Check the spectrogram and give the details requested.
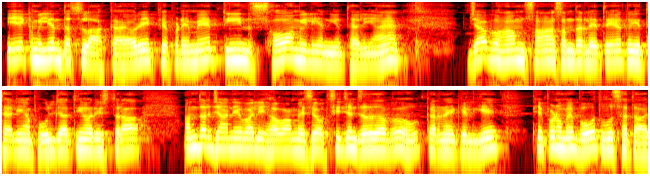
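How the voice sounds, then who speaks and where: Brisk and fairly even in intonation, a man with a fairly high, darkish voice delivers a classroom anatomy lesson. As a nursing and health teacher, he patiently talks through diagrams, calls his students "beta" a lot, and frequently fills pauses and corrects himself.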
